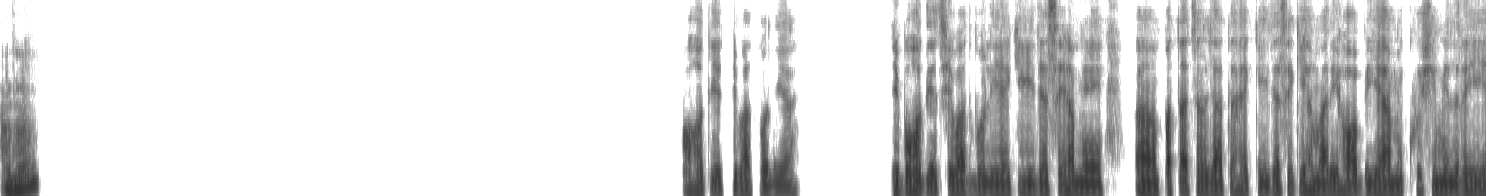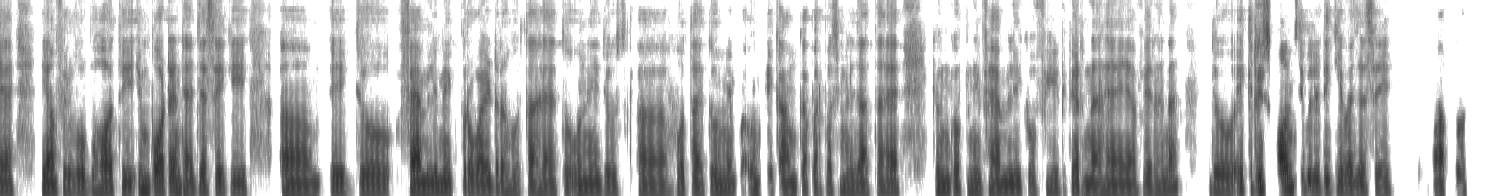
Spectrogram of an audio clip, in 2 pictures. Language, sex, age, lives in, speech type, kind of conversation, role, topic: Hindi, male, 25-29, India, conversation, podcast, host, Apne kaam ka purpose kaise dhoondhte ho aur apna junoon kaise pehchante ho?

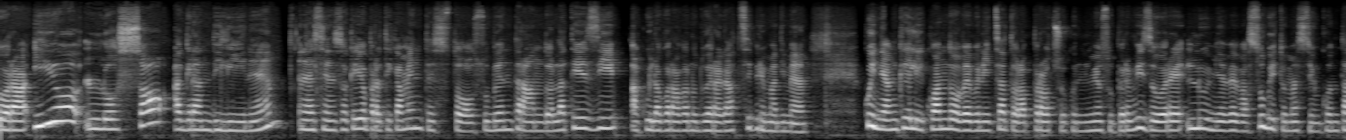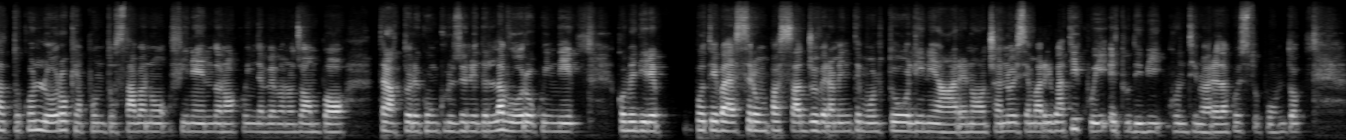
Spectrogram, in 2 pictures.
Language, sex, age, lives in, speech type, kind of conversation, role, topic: Italian, female, 25-29, Italy, conversation, advice, user, Come posso costruire una relazione di mentoring efficace?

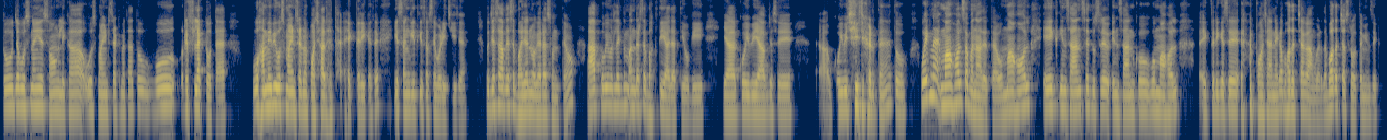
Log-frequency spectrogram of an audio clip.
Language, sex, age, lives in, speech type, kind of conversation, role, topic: Hindi, male, 20-24, India, conversation, podcast, guest, क्या आपके लिए संगीत केवल मनोरंजन है या उससे कहीं अधिक?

